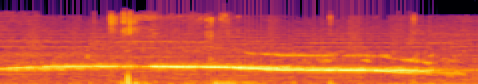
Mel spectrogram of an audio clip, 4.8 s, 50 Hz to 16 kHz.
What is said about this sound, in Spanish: Es el aullido del lobo que tiene atemorizados a los vecinos de Navelgas, pueblo del concejo de Tineo, con 560 habitantes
